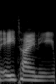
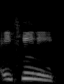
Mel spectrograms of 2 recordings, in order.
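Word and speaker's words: ATINY: need to become an A-tiny right now. A-teenie. Sorry. I see it in my brain how it's spelled. I'm like, oh, A-tiny. It's A-teenie.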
